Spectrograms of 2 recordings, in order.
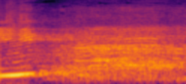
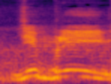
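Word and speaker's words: جبريل: সেই ফেরেশতার নাম কি জিব্রাইল জিব্রাইল না জিবরীল জিবরীল একটু সঠিক প্রোনাউন্সিয়েশনটা আপনারা শিখে যান ওই ফেরেশতার নাম হচ্ছে জিবরীল ফেরেশতার নামটা কি জিবরীল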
